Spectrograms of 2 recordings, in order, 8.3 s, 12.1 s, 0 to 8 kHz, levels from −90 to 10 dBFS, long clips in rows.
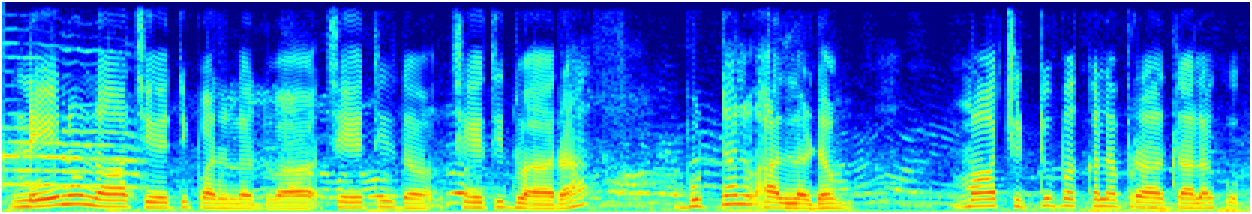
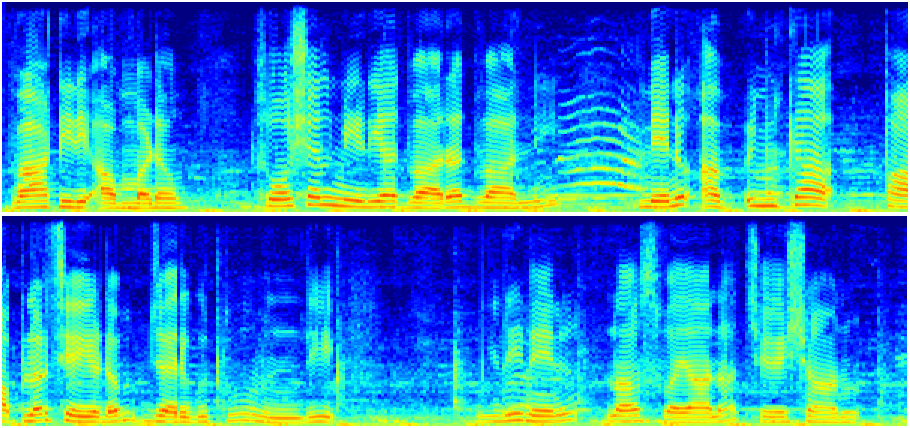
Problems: continuous background conversations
